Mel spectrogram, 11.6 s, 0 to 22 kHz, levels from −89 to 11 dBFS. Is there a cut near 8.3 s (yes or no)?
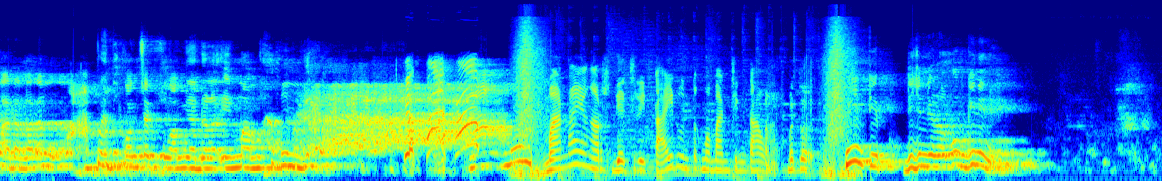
yes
